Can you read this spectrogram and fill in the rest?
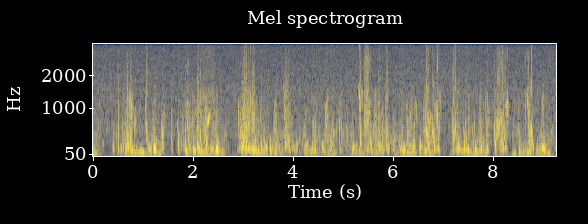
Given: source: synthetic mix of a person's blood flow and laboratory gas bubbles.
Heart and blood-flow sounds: Doppler ultrasound of blood flow; precordium
0.38-0.89 s: bubbles
1.03-1.14 s: bubbles
1.35-1.45 s: bubbles
1.55-1.61 s: bubbles
1.68-2.44 s: bubbles
2.88-3.53 s: bubbles
3.80-4.10 s: bubbles
4.34-4.57 s: bubbles
4.62-4.84 s: bubbles
4.90-5.04 s: bubbles
5.27-5.60 s: bubbles
5.68-6.04 s: bubbles
6.10-6.50 s: bubbles
6.60-6.97 s: bubbles
7.15-7.67 s: bubbles
7.81-7.95 s: bubbles
7.99-8.31 s: bubbles
8.62-8.84 s: bubbles
9.17-9.28 s: bubbles
From the record:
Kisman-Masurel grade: 342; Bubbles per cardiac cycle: rolling drumbeat, 9 or more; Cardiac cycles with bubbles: 100%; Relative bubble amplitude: moderate (0.250 to 0.450); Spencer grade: 3 (all of the cardiac periods contain showers or single bubble signals, but not dominating or overriding the cardiac motion signals); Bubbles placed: only in the low amplitude regions of the cardiac cycle

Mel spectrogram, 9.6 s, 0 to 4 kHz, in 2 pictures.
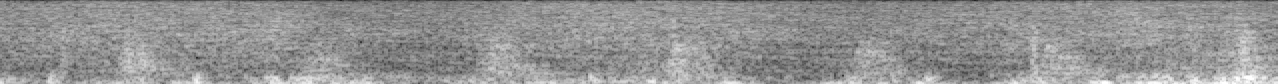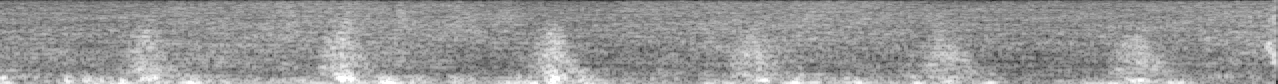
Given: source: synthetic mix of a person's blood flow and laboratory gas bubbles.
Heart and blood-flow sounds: Doppler ultrasound of blood flow; subclavian vein
9.54-9.59 s: bubbles
From the record:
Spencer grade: 1 (occasional bubble signal discernible with the cardiac motion signal, with majority of cardiac periods free of bubbles); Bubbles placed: anywhere in the cardiac cycle

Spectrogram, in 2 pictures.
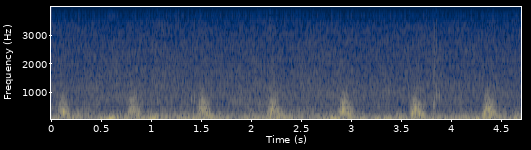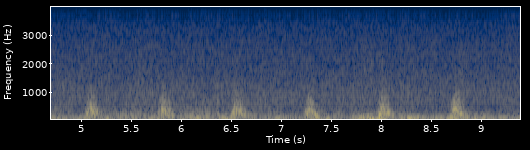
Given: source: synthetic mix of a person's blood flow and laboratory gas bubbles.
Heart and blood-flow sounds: Doppler ultrasound of blood flow; subclavian vein
1.05-1.09 s: bubbles
1.36-1.57 s: bubbles
3.79-3.88 s: bubbles
6.18-6.40 s: bubbles
From the record:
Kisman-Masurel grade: 121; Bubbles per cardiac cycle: 1 to 2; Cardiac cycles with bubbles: 10 to 50%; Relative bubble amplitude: barely perceptible (0.100 to 0.250); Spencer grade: 2 (many but less than half of the cardiac periods contain bubble signals, singularly or in groups); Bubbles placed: anywhere in the cardiac cycle

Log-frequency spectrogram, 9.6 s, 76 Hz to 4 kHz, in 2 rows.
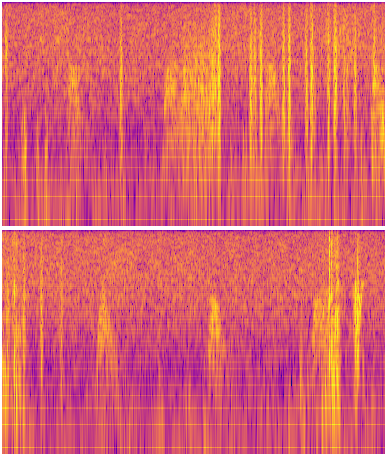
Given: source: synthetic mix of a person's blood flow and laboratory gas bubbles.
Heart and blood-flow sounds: Doppler ultrasound of blood flow; subclavian vein
4.61-5.10 s: bubbles
8.75-9.04 s: bubbles
9.16-9.34 s: bubbles
From the record:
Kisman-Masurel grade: 223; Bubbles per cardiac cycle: several, 3 to 8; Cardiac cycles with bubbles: 10 to 50%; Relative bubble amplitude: loud (0.450 to 0.775); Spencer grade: 2 (many but less than half of the cardiac periods contain bubble signals, singularly or in groups); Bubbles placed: anywhere in the cardiac cycle

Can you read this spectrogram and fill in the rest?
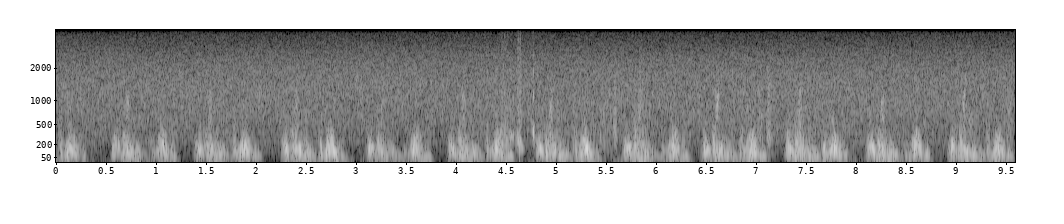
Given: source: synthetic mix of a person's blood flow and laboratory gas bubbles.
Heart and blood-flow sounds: Doppler ultrasound of blood flow; precordium
4.39-4.69 s: bubbles
4.72-4.82 s: bubbles
From the record:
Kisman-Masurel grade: 112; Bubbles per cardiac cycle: 1 to 2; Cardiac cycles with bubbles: 1 to 10%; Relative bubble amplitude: moderate (0.250 to 0.450); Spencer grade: 1 (occasional bubble signal discernible with the cardiac motion signal, with majority of cardiac periods free of bubbles); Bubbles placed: anywhere in the cardiac cycle

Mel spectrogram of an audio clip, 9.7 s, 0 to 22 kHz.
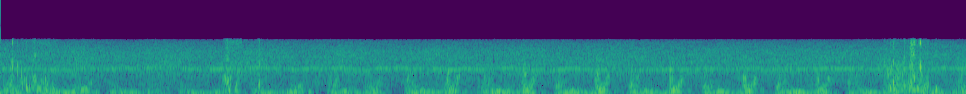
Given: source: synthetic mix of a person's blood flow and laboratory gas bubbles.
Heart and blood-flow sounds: Doppler ultrasound of blood flow; precordium
0.01-0.57 s: bubbles
2.21-2.42 s: bubbles
2.55-2.63 s: bubbles
8.81-9.41 s: bubbles
From the record:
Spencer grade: 2 (many but less than half of the cardiac periods contain bubble signals, singularly or in groups); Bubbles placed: anywhere in the cardiac cycle

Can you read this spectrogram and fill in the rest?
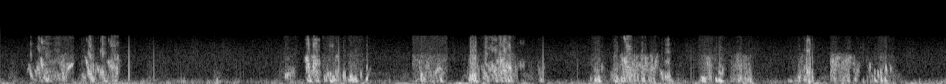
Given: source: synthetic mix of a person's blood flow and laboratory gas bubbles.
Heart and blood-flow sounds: Doppler ultrasound of blood flow; subclavian vein
0.26-0.74 s: bubbles
0.80-1.21 s: bubbles
2.83-2.99 s: bubbles
3.03-3.71 s: bubbles
4.12-4.47 s: bubbles
4.66-5.28 s: bubbles
5.37-5.46 s: bubbles
5.88-6.05 s: bubbles
6.09-6.75 s: bubbles
6.98-7.26 s: bubbles
7.29-7.54 s: bubbles
7.87-8.16 s: bubbles
8.30-8.62 s: bubbles
8.66-8.95 s: bubbles
From the record:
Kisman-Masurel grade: 333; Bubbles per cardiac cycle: rolling drumbeat, 9 or more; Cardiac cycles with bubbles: 50 to 99%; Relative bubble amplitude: loud (0.450 to 0.775); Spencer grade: 3 (all of the cardiac periods contain showers or single bubble signals, but not dominating or overriding the cardiac motion signals); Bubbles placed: anywhere in the cardiac cycle

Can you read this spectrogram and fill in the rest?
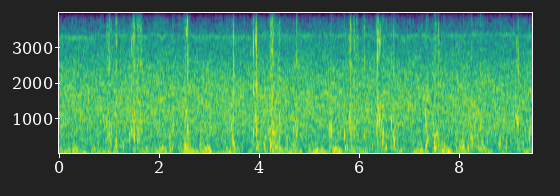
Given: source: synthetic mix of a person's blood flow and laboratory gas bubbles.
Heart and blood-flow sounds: Doppler ultrasound of blood flow; precordium
0.92-1.21 s: bubbles
1.24-1.70 s: bubbles
1.90-2.34 s: bubbles
2.40-2.67 s: bubbles
3.33-3.60 s: bubbles
3.64-3.74 s: bubbles
3.82-4.13 s: bubbles
4.16-4.92 s: bubbles
5.38-5.50 s: bubbles
5.63-6.03 s: bubbles
6.08-6.29 s: bubbles
6.34-6.83 s: bubbles
7.29-7.80 s: bubbles
7.92-8.61 s: bubbles
8.78-8.98 s: bubbles
9.01-9.32 s: bubbles
9.38-9.46 s: bubbles
From the record:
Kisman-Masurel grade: 333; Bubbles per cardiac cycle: rolling drumbeat, 9 or more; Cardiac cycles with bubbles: 50 to 99%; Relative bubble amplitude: loud (0.450 to 0.775); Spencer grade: 3 (all of the cardiac periods contain showers or single bubble signals, but not dominating or overriding the cardiac motion signals); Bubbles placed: anywhere in the cardiac cycle

